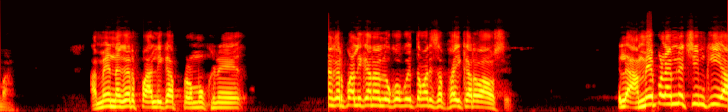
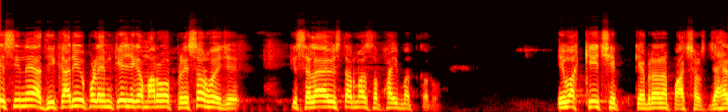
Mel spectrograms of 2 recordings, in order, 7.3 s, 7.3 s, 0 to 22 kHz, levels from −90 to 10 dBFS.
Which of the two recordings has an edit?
first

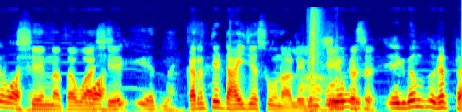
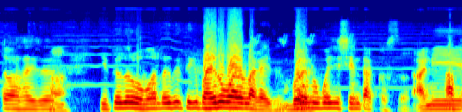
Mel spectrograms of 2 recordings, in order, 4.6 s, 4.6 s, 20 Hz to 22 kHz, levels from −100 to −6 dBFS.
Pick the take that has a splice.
first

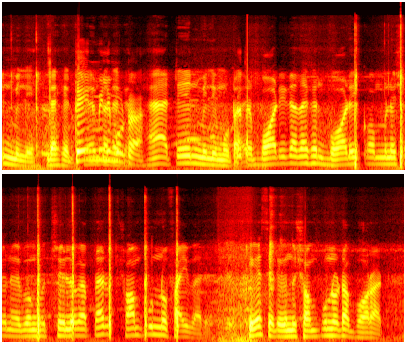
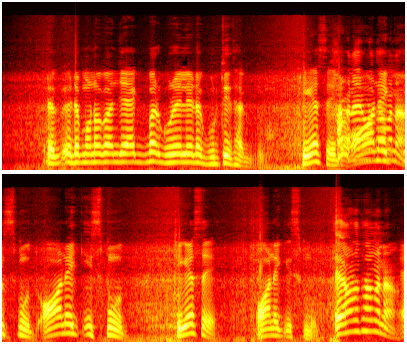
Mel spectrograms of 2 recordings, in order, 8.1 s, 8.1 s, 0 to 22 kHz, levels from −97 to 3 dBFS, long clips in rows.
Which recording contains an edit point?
first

